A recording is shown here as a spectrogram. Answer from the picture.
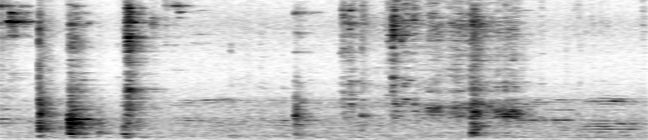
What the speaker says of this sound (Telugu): కడాయి తీసుకొని ఇందులో కొంచెం ఆయిల్ వేసుకోవాలి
